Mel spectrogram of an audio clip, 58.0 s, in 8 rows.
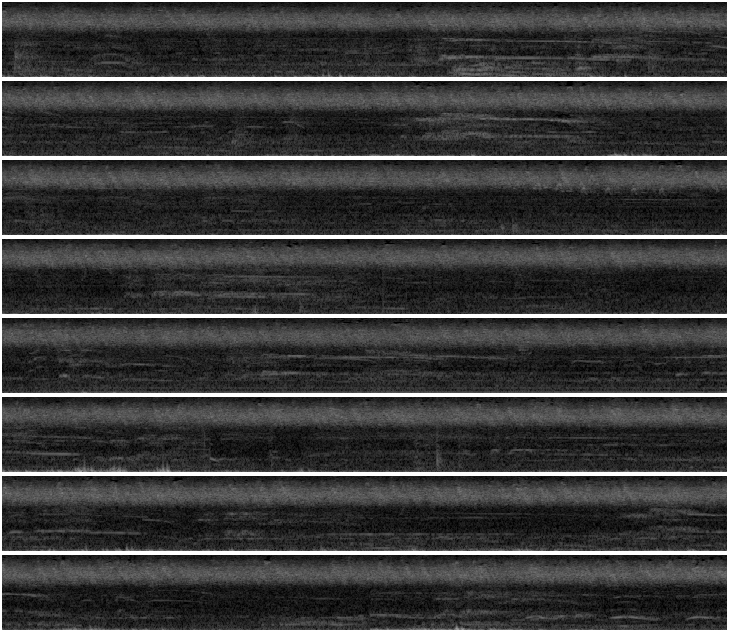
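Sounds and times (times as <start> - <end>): birds calling: 0.0 - 58.0.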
